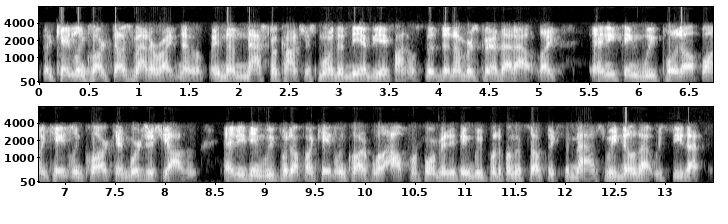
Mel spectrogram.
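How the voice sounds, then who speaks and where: A man's voice: mid-range voice, steady tone, fast, dry recording. A man speaking as a sports journalist guest, arguing his case with rhetorical questions over a thin phone-like radio line. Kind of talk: sports debate by call-in.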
